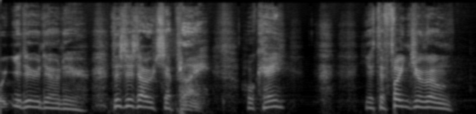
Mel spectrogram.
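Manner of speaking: frightened halfling man voice. A halfling father confronts the party at his family's supply: scared halfling man. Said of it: "you'd see this scared halfling family".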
